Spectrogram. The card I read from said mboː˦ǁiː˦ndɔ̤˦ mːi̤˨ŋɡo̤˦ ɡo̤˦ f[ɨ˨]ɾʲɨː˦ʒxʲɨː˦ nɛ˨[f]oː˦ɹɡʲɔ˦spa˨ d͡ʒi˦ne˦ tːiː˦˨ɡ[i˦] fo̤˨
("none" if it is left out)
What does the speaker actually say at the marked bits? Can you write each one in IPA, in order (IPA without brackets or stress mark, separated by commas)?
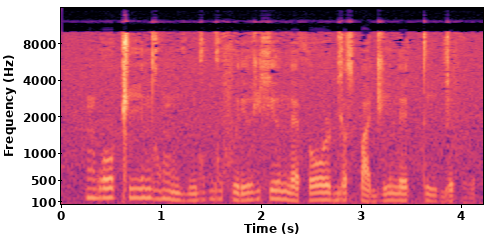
ɨ˨, θ, e˦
